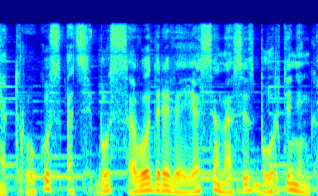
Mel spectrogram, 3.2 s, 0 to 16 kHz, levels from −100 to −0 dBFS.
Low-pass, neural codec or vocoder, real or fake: 9.9 kHz; none; real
